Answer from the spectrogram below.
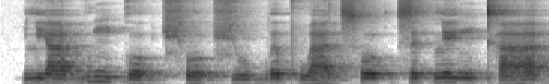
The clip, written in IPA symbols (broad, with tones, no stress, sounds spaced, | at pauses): l j a˧ b u˥˧ ŋ k o˨ ʔ t͡ɕʰ o˨ ʔ ɕ u˧ b ə˦ pʰ w a˨˩ t͡sʰ o˦ ʔ t͡s ə˦ t̚ l e˥˧ ŋ kʰ a˨˦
